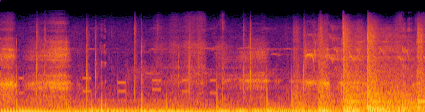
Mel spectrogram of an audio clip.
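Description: Film background score with a deep, steady drone, overlaid by short, irregular electronic beeps and clicks.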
